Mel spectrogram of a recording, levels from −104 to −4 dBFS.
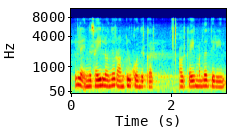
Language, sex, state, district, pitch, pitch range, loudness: Tamil, female, Karnataka, Bangalore, 190 Hz, 180-205 Hz, -17 LUFS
